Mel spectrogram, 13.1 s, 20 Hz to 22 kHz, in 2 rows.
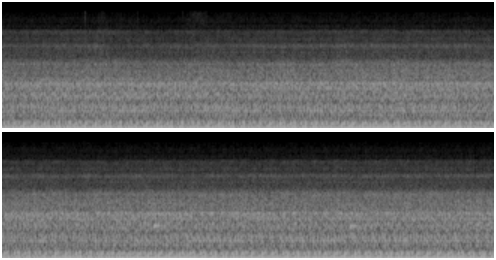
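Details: High idle on an engine with poor cylinder balance, cylinder 8 cut out: steady lopsided thump about twice a second over the drone, like one dead cylinder; misfire on cylinder 8.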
